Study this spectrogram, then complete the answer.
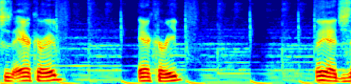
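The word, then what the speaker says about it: Air Caraïbes: You don't pronounce the es. Just air karib.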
